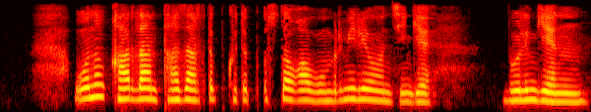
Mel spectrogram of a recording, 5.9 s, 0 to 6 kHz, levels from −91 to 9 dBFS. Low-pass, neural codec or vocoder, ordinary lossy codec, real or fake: 5.4 kHz; none; AAC, 24 kbps; real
